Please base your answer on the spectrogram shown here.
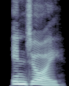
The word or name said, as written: enjoy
